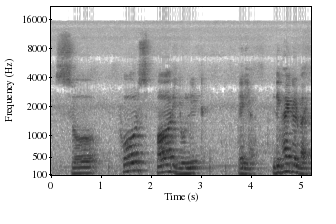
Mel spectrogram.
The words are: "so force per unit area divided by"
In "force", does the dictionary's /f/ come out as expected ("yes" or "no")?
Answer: no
